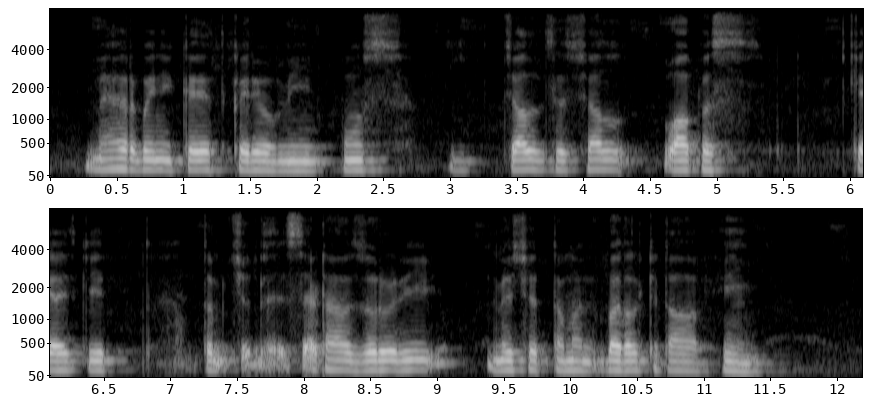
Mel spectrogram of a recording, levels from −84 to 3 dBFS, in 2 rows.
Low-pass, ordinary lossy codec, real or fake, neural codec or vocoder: 7.2 kHz; none; fake; codec, 16 kHz, 4 kbps, FreqCodec, larger model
